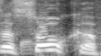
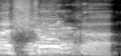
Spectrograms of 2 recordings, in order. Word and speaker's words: Ahsoka: It's Ahsoka for fuck's sakes. It's not Ashoka.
